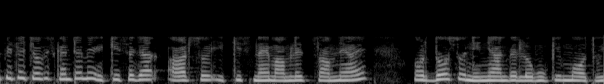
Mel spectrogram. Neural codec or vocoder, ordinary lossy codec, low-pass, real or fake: vocoder, 22.05 kHz, 80 mel bands, WaveNeXt; none; 3.6 kHz; fake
